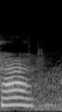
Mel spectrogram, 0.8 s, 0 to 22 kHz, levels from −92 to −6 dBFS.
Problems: constant background noise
